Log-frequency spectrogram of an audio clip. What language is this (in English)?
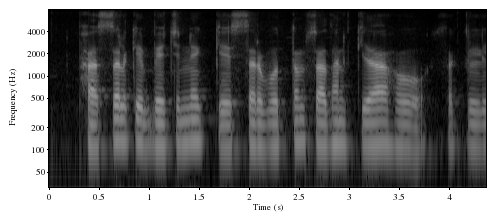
Magahi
